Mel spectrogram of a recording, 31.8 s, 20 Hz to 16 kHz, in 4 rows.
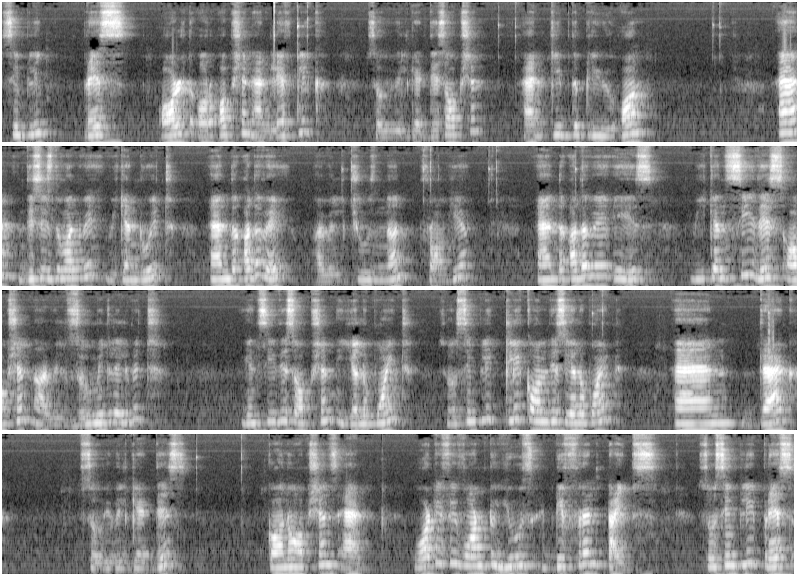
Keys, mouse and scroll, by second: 3.0 alt+click, 11.4 click, 17.1 =, 21.8-25.8 drag, 24.9-25.8 drag, 27.5 ctrl+z, 29.3 ctrl+z.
